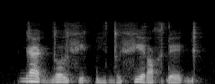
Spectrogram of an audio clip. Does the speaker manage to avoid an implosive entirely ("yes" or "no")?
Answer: no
